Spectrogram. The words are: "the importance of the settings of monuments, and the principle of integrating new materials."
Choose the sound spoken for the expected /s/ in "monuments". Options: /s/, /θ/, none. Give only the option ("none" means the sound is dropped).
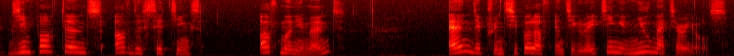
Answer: none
